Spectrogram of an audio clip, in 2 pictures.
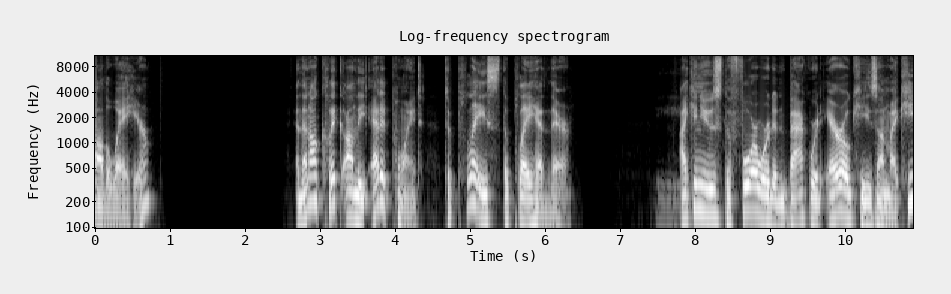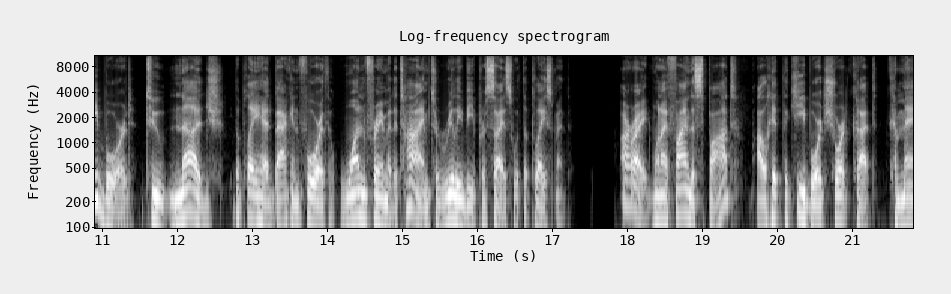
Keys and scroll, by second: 1.0 super+=, 12.2 Left, 13.5 Right, 16.0 Left, 16.7 Left, 17.9 Right, 19.0 Left.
